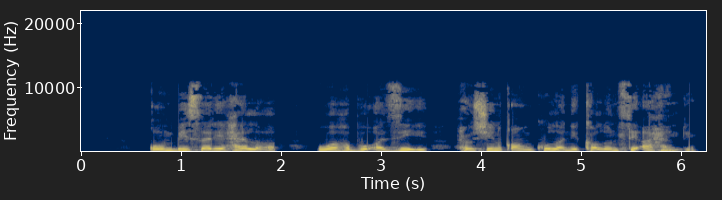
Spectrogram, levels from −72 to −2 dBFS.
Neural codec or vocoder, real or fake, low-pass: none; real; 10.8 kHz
